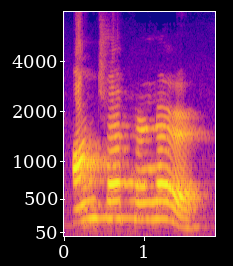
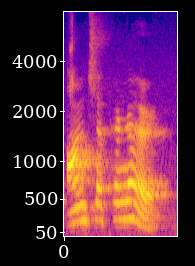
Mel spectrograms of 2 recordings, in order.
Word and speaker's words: entrepreneur: that is wrong because the correct pronunciation of this word is entrepreneur entrepreneur the trash goes on the last syllable so we have to pronounce it entrepreneur entrepreneur if you say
